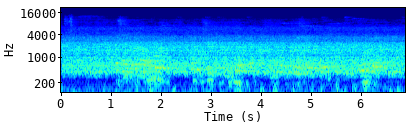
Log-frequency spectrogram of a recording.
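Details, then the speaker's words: Burko safety water boiler being tested with water after a detached part at the bottom was put back in place: steady, even hiss with soft rushing as the water warms, no crackle or buzz; element heating normally. "Guys, now it's making some sound. I don't know if you can hear it. Yeah, hopefully it will work."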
